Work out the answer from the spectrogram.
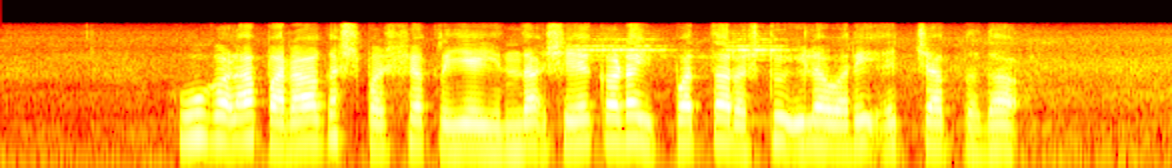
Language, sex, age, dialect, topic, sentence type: Kannada, female, 36-40, Central, agriculture, statement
